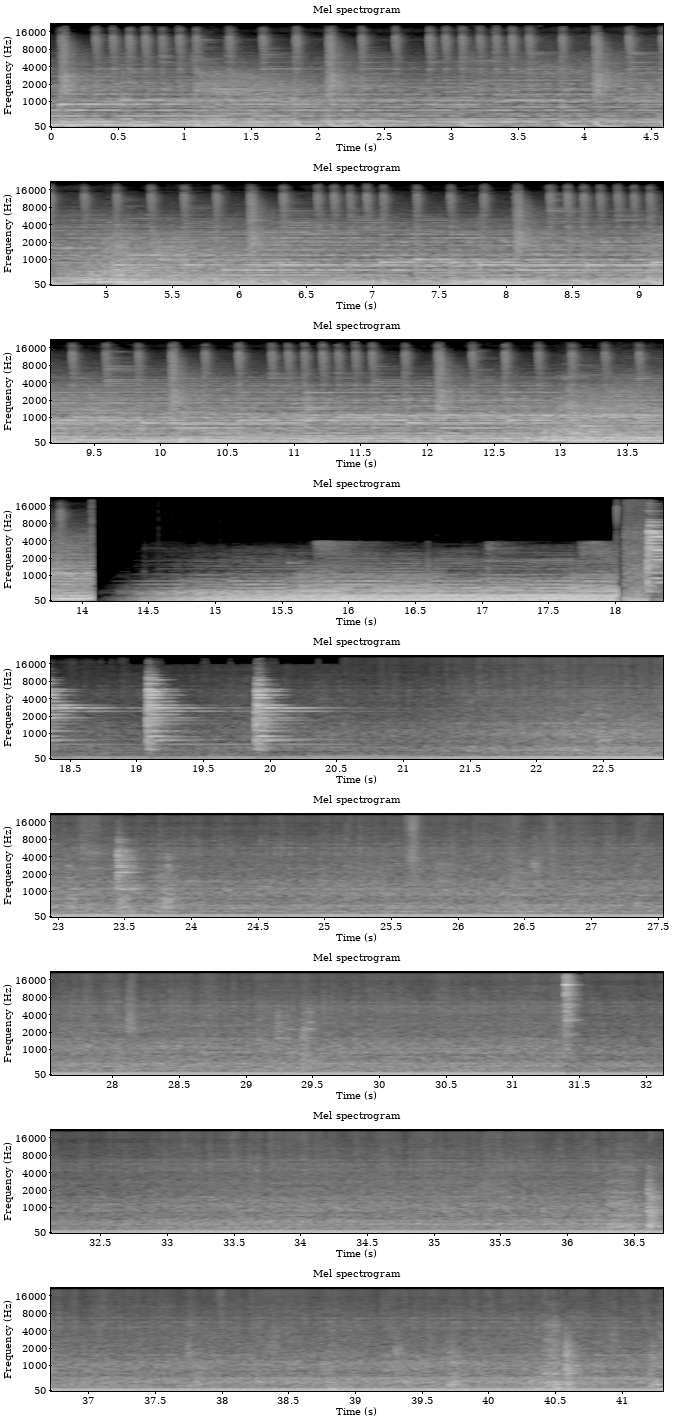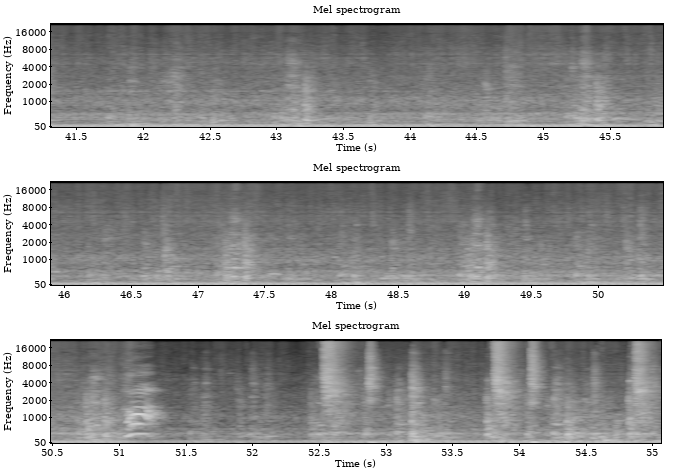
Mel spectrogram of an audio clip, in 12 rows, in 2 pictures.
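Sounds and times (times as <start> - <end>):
diesel engine running: 0.0 - 55.0
metallic clinks and knocks: 31.4 - 31.6.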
